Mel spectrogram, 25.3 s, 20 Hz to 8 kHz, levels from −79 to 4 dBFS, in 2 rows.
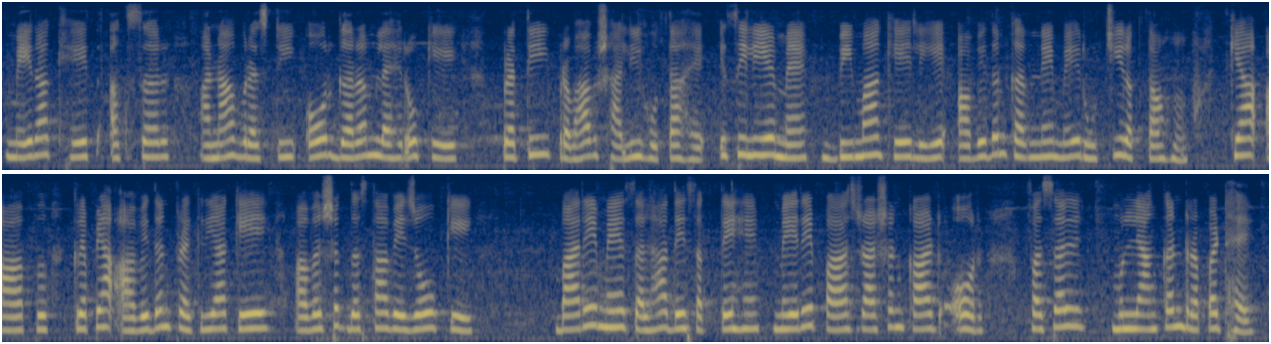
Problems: background sounds at intervals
